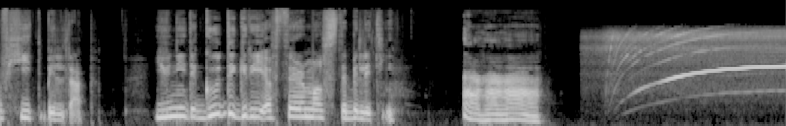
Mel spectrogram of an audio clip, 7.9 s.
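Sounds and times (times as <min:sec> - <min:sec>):
speech: 0:00.0 - 0:01.0, 0:01.6 - 0:04.0, 0:04.6 - 0:05.5
high-speed dental drill whining: 0:05.8 - 0:07.8
low buzzing hum: 0:05.8 - 0:07.8.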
